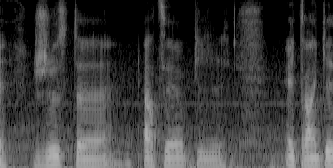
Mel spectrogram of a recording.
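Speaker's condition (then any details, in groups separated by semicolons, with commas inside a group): Cerebral palsy; wheelchair use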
